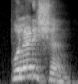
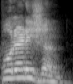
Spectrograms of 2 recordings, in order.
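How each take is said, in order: First: The ending is pronounced with a shun sound. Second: The ending is not pronounced with a shun sound. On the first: The speaker calls it right. "The correct pronunciation of this letter is politician" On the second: The speaker calls it wrong. "not politician"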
